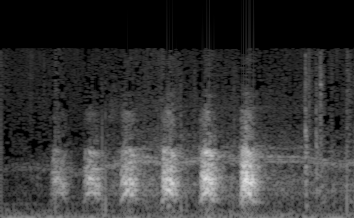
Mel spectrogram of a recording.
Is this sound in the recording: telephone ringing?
no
